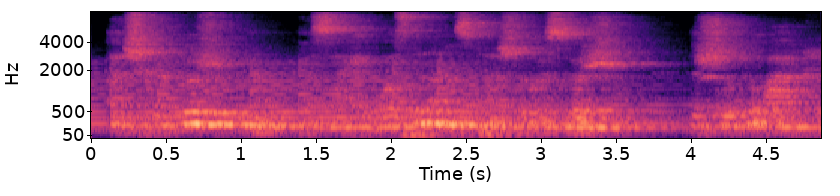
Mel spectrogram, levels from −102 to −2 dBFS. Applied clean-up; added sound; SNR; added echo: none; Electric guitar; 12 dB; reverberation time 1.3 s.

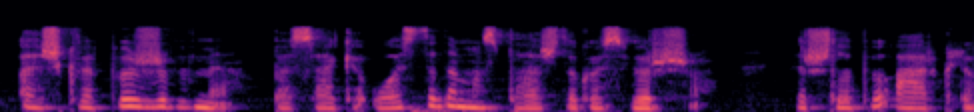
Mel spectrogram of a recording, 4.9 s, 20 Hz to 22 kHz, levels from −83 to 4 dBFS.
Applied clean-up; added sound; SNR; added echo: none; none; none; none.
